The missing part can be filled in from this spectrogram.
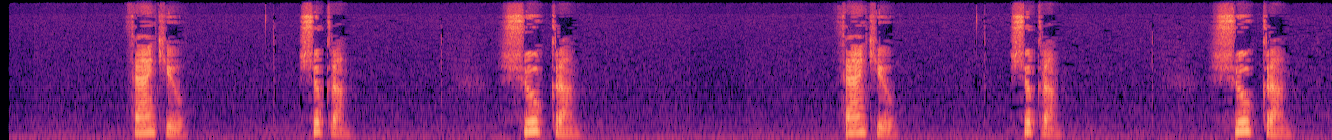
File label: Arabic Thanks; シュクラン; アラビア語; ありがとう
